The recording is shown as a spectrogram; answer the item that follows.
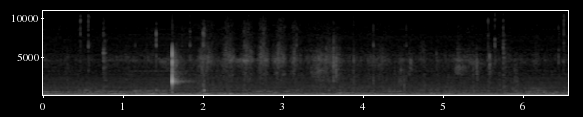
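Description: A few computer mouse button clicks, one sharp click about a second and a half in and a softer one just after, over a steady low hum.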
